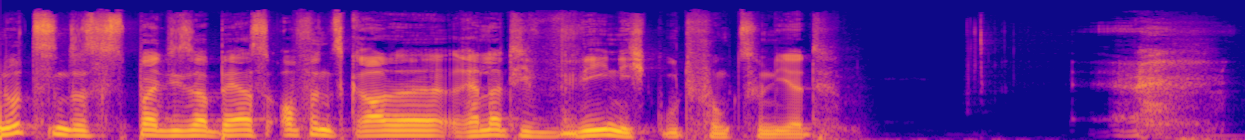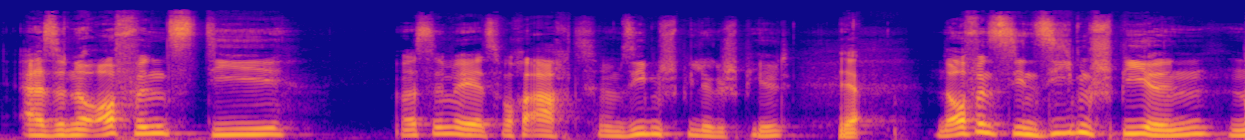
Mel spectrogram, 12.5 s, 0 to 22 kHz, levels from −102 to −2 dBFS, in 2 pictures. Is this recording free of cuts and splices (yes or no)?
yes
